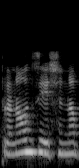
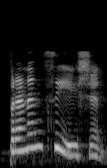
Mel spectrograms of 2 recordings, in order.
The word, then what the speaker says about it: pronunciation: ஆனா இதை நம்ம ப்ரொனவுன்சியேஷனா படிக்கணும்? நோ வே. இதை ப்ரனன்சியேஷன் அப்படின்னு சொல்லணும். பிகாஸ் இங்க ஓ இல்ல, இந்த ஓன்றது இங்க சைலண்ட்.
